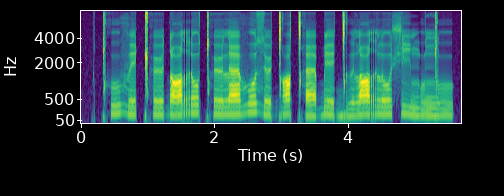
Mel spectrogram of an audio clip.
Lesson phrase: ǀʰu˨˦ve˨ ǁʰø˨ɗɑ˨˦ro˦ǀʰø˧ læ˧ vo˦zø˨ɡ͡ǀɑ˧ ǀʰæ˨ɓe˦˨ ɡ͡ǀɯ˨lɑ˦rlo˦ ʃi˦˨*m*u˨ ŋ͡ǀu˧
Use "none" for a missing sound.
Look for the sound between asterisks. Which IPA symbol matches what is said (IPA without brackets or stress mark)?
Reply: m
